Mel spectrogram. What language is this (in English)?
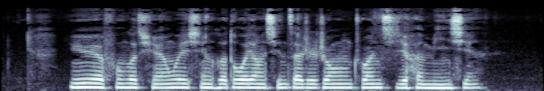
Chinese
